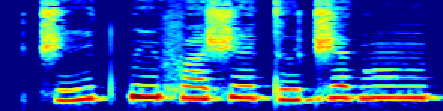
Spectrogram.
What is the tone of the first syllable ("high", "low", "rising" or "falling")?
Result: rising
